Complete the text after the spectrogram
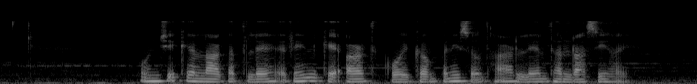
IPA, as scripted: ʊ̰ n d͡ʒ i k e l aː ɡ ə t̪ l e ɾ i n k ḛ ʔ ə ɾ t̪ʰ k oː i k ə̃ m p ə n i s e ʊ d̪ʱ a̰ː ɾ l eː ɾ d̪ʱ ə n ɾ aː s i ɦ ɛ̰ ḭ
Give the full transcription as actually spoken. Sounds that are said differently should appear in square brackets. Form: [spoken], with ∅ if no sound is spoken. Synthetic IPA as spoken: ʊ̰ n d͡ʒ i k e l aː ɡ ə t̪ l e ɾ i n k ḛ ʔ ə ɾ t̪ʰ k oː i k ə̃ m p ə n i s e ʊ d̪ʱ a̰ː ɾ l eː [l] d̪ʱ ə n ɾ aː s i ɦ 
